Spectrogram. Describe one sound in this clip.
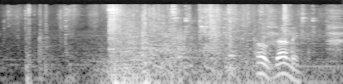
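A soldier drops down and lands with a heavy thud on a metal floor.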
